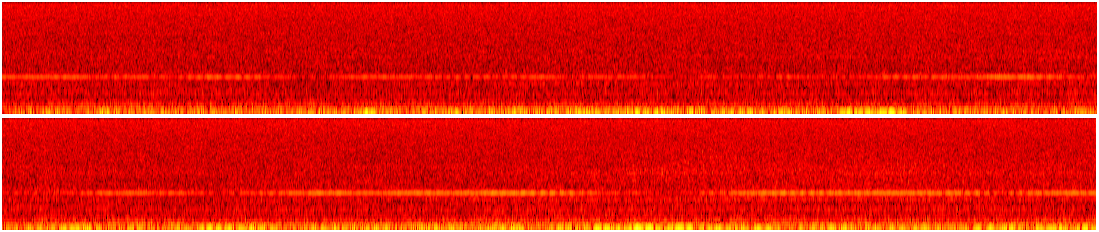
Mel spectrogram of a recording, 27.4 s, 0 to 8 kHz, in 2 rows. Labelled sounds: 22.8	23.1	vessel noise, 0.86 to 0.96 kHz

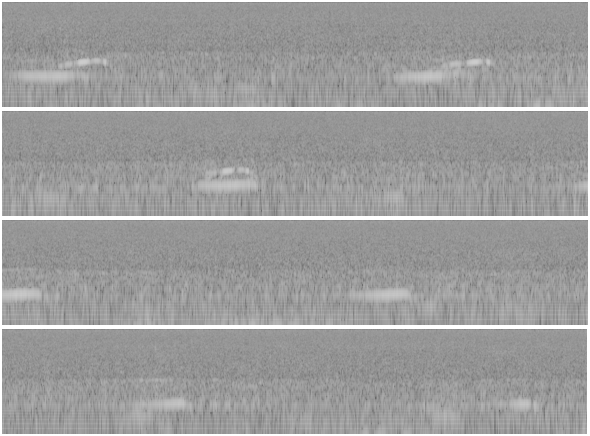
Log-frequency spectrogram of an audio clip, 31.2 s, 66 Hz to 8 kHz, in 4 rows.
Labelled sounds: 15.6	15.9	humpback whale, 0.80 to 0.93 kHz

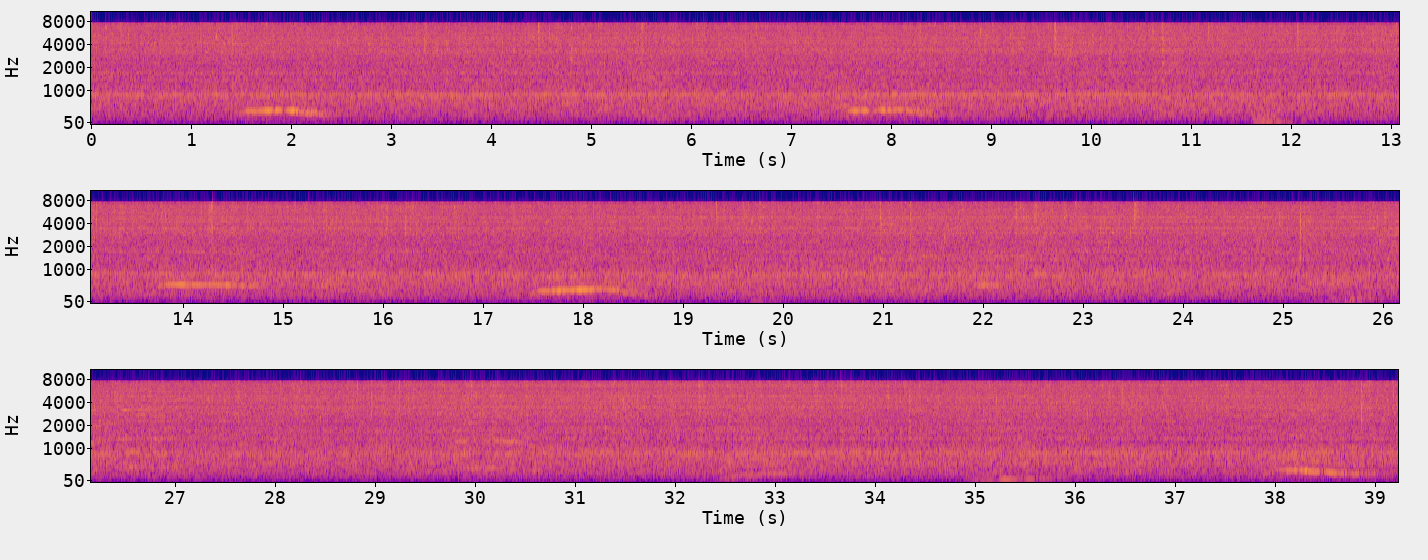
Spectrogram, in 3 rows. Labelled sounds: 30.2	30.5	humpback whale, 1.2 to 1.3 kHz

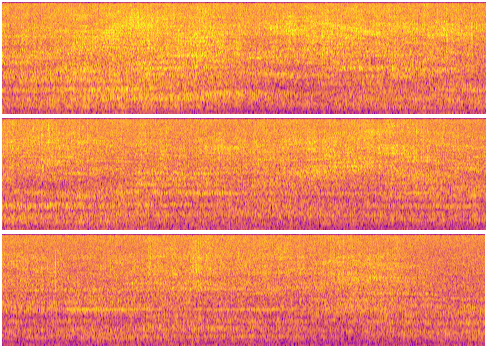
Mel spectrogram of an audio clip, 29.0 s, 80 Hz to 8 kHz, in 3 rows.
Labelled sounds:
10.3	10.6	vessel noise, 0.93 to 1.1 kHz
16.4	16.6	vessel noise, 2.3 to 2.5 kHz
20.8	21.1	vessel noise, 0.96 to 1.1 kHz

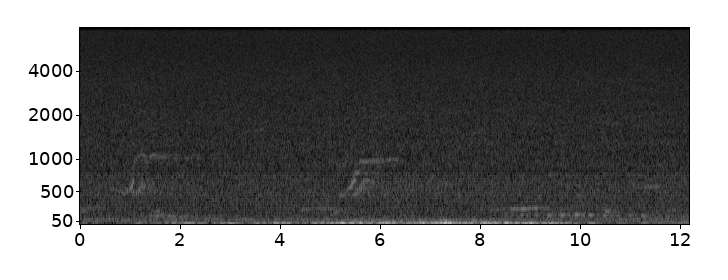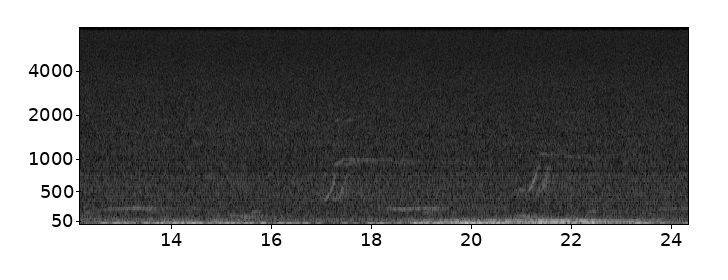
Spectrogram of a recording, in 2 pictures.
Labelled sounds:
1.0	1.7	humpback whale, 0.86 to 1.1 kHz
5.6	6.0	humpback whale, 0.90 to 1.0 kHz

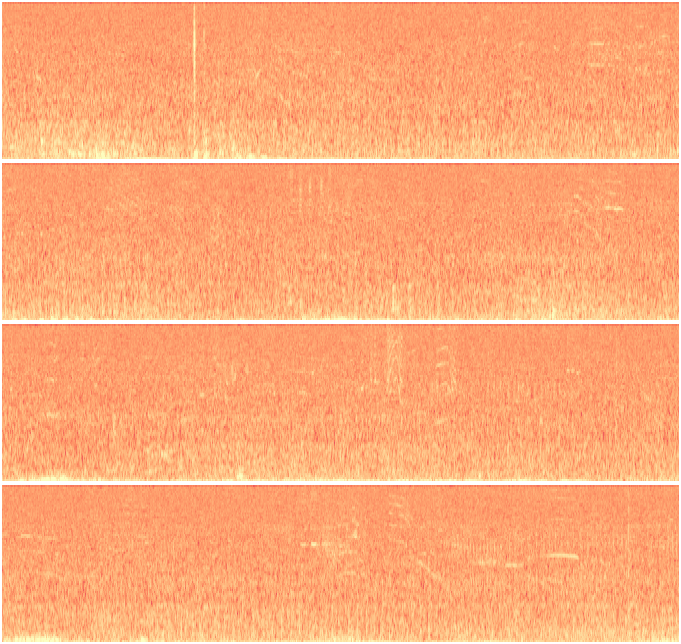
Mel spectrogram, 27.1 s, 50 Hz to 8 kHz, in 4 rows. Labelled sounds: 24.5	24.7	Pacific white-sided dolphin, 1.2 to 1.8 kHz
25.8	26.1	Pacific white-sided dolphin, 1.9 to 6.1 kHz

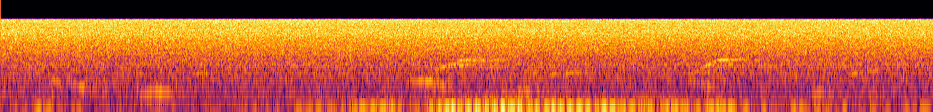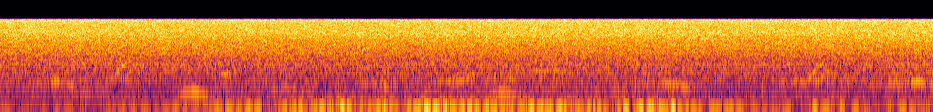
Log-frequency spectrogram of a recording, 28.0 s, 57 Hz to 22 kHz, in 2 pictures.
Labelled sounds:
6.9	7.2	humpback whale, 0.83 to 0.96 kHz
10.7	11.2	humpback whale, 0.80 to 0.99 kHz

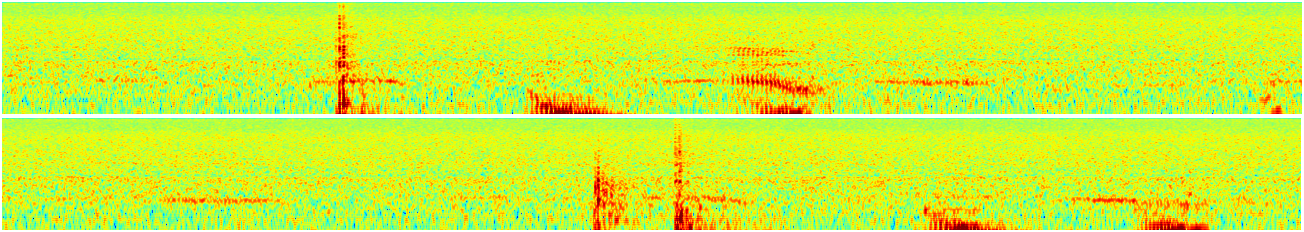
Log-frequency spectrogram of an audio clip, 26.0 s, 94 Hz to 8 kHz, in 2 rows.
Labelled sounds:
3.2	3.5	humpback whale, 6.6 to 6.8 kHz

